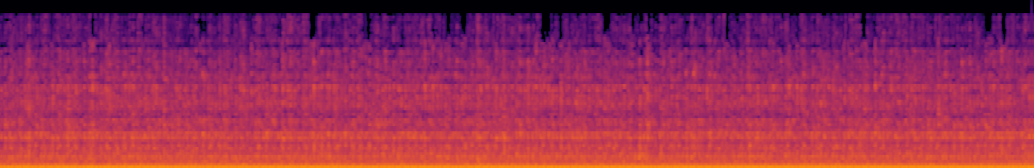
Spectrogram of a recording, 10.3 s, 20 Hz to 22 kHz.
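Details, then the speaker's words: 1988 Jeep Comanche MJ 4x4 revived after sitting for years, with a cleaned fuel tank, new fuel pump and new fuel lines. Loud, raw, rumbling idle, even beat, no knocks. The engine sounds healthy but the exhaust leaks under the cab at the first bend, not at the header. "Uh the motor itself sounds really healthy, but the exhaust sounds terrible."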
